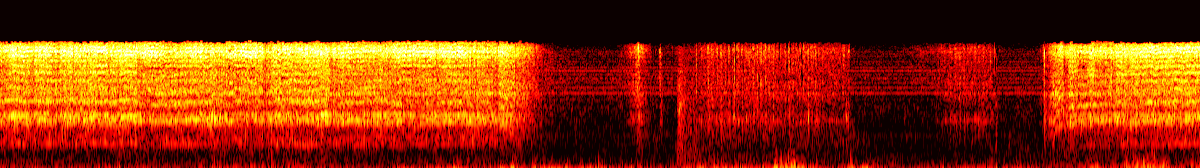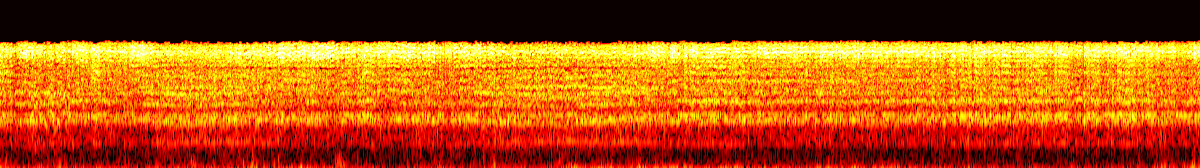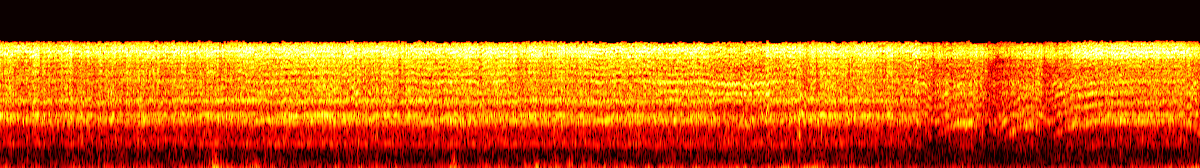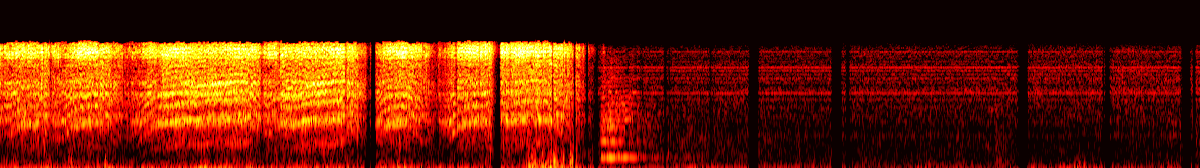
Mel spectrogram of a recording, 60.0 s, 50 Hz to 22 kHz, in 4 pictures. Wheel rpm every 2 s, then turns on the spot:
170, 160, 160, 50, 20, 10, 60, 160, 160, 170, 160, 160, 160, 170, 170, 170, 170, 160, 160, 160, 140, 120, 120, 120, 80, 120, 0, 0, 0, 0.
6-12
